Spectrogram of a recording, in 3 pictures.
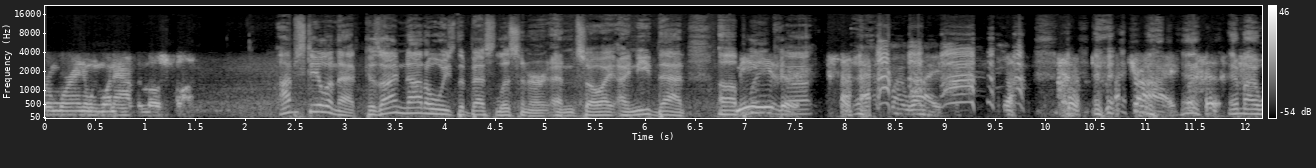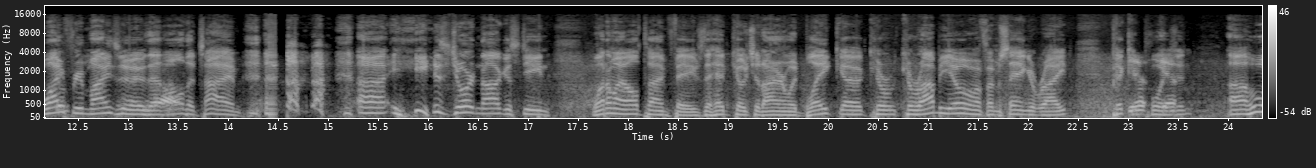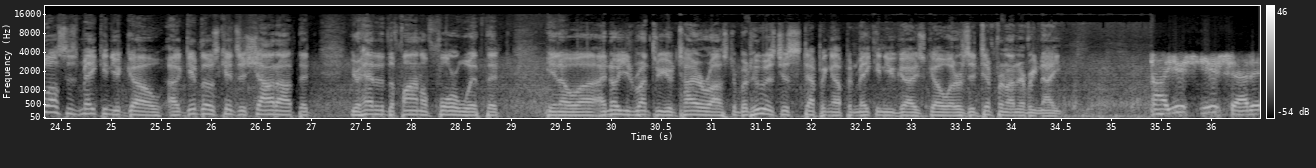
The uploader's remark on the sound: live at Desert Mountain High School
